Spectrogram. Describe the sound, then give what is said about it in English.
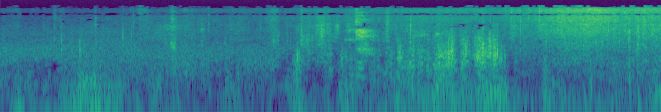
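A boat being chased by killer whales pushes through choppy water as strong wind buffets the microphone, with steady rushing spray and splashing throughout, loud, with no clear pauses. “These guys saw that their boat was being chased by killer whales.”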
